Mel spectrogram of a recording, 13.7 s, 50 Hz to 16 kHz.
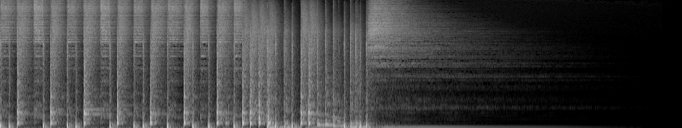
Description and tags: bpm 90 rock drum fill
